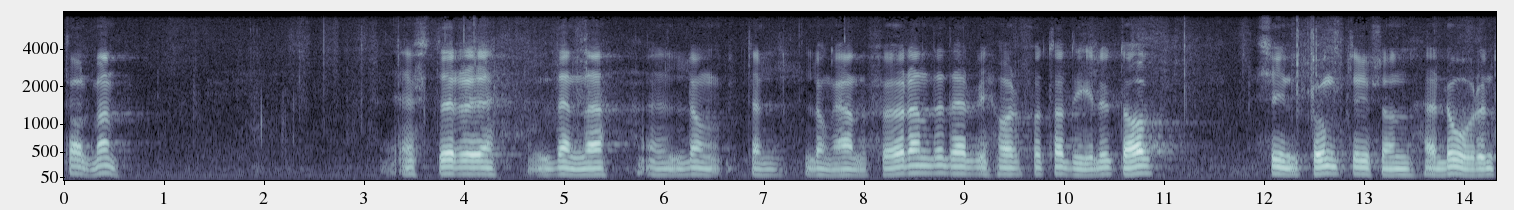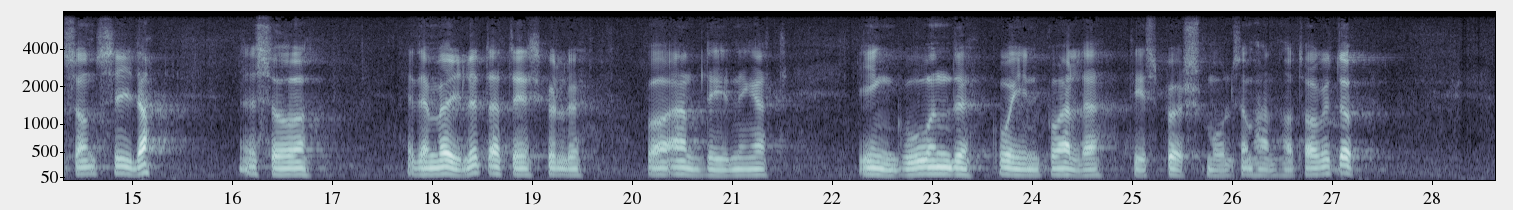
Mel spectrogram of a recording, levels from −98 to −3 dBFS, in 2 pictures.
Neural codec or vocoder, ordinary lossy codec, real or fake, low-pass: none; none; real; 7.2 kHz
